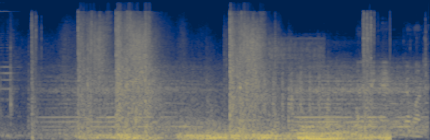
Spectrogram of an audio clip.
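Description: Gunfire in the Starfield space game, a string of heavy, booming shots with long resonant tails, loud and close, several blasts overlapping across the stretch.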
